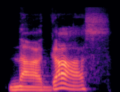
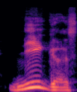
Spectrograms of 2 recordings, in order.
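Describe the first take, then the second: First: The word is said with two a vowels. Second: The word is said with e and u vowels. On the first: This is the ancient Ge'ez form. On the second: This is the later Amharic form.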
